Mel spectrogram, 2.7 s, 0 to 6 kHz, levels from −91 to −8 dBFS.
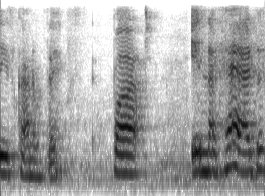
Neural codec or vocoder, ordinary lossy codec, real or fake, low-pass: codec, 16 kHz, 16 kbps, FunCodec, trained on LibriTTS, 50 frames a second; AAC, 32 kbps; fake; 5.4 kHz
